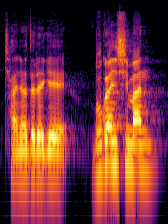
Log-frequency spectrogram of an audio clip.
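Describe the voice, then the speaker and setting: A man's voice: fairly high pitch, steady tone, unhurried, clear, resonant tone. A middle-aged male pastor giving a sermon, telling stories about his son and acting out their exchanges. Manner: acts out dialogue with his son, shifting loudness. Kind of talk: sermon with personal anecdotes.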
